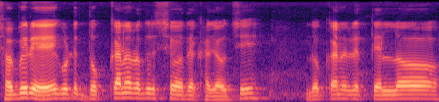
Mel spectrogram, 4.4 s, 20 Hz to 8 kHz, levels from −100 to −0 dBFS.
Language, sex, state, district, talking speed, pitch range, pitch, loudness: Odia, male, Odisha, Malkangiri, 110 wpm, 120-135 Hz, 125 Hz, -18 LUFS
